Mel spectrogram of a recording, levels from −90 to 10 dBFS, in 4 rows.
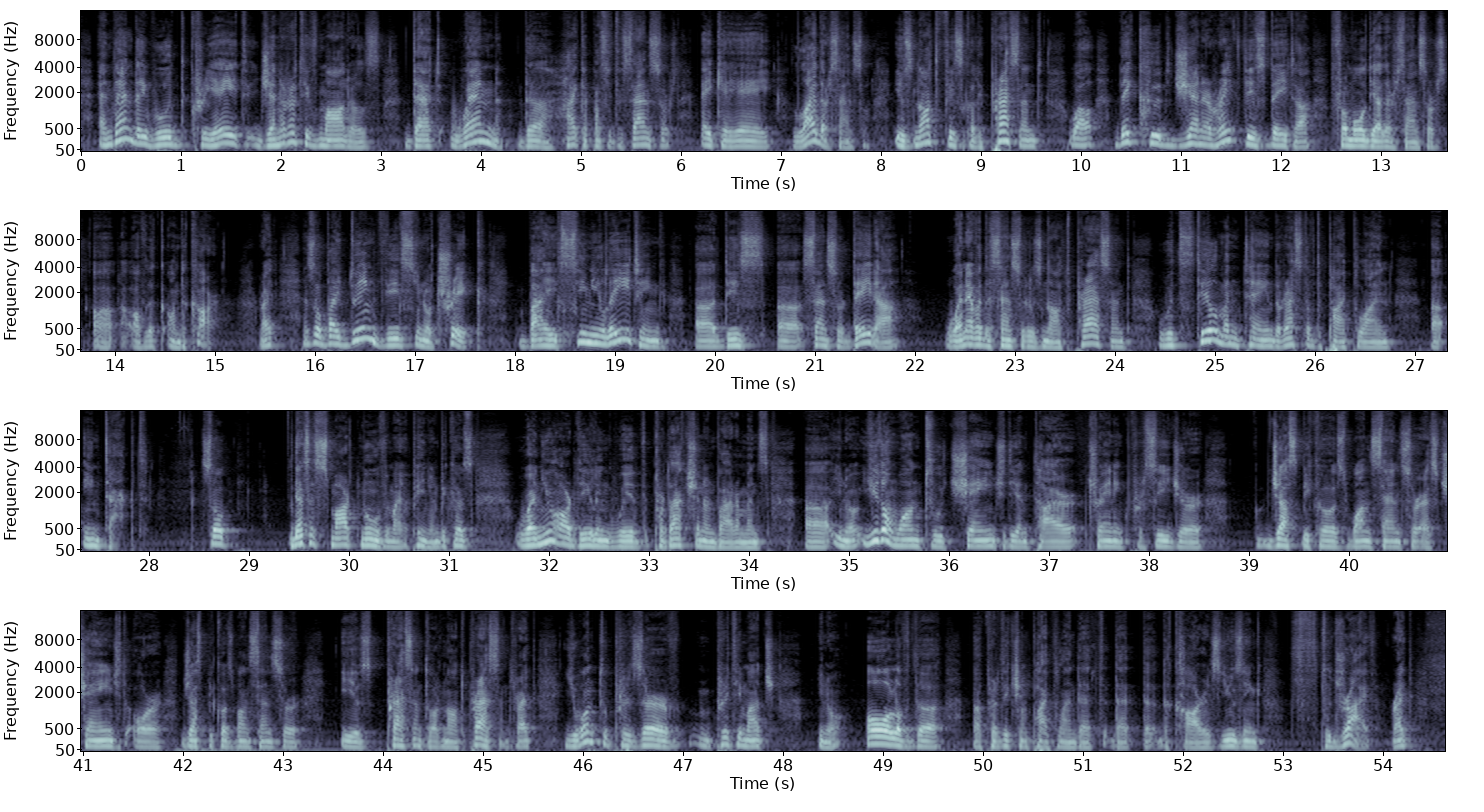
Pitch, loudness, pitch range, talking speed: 115 Hz, -22 LUFS, 100-135 Hz, 150 wpm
